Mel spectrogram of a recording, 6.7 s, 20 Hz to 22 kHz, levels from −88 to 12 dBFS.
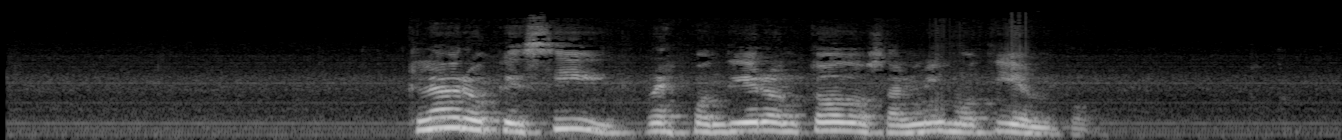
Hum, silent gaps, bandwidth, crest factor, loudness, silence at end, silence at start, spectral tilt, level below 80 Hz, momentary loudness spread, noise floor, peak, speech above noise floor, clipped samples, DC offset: none; none; 11.5 kHz; 16 dB; -16 LUFS; 1.3 s; 2.05 s; -6.5 dB/octave; -58 dBFS; 8 LU; -50 dBFS; -2 dBFS; 35 dB; under 0.1%; under 0.1%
